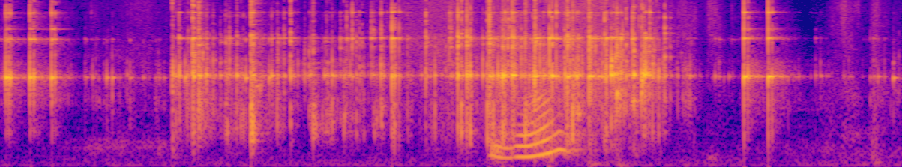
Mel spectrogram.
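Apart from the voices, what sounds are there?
stirring a drink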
